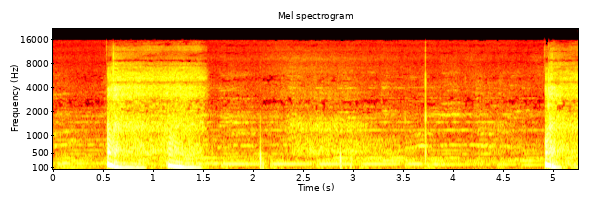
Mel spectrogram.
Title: Sport snoring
